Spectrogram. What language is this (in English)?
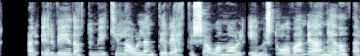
Icelandic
